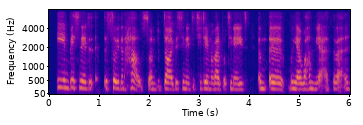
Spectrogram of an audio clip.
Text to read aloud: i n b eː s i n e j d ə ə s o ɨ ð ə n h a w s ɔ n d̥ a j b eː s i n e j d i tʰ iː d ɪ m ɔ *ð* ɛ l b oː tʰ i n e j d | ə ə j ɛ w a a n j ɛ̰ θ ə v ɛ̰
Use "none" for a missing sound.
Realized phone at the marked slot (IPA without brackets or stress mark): v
